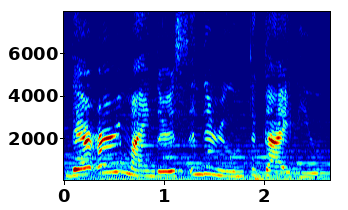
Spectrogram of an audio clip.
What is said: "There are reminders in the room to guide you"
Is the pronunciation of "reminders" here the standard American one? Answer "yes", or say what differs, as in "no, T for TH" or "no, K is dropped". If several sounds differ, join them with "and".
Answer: no, S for Z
